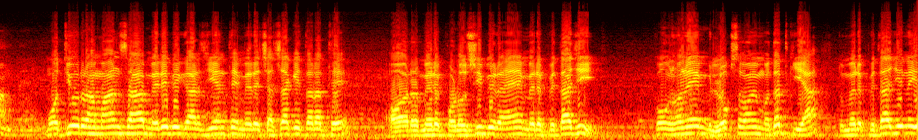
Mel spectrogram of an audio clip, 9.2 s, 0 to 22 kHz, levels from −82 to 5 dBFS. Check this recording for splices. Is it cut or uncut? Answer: uncut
